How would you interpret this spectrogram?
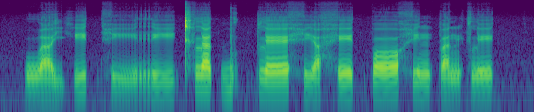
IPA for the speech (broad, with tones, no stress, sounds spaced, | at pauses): w a˨˩ j ʔ i˥˩ t̚ h iː˩˦ r iː˦˥ kʰ l a˥˩ t̚ b u˥˩ k̚ p l ɛː˦˥ h i˨˩ a̯ h eː˦˥ t̚ p ɔː˦˥ h i˧ n p a˧ n k l e˦˥ k̚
